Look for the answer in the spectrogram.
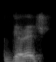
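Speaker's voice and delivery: a touch of English Garage; English pronunciation. Shown as a demonstration. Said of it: "ya, ji".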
